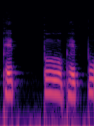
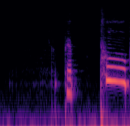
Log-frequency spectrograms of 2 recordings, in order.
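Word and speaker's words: 別府: ' 베부 ' 보다 는 ' 벳푸 ' 에 더 가깝게 들리지만 , 한국어로는 '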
